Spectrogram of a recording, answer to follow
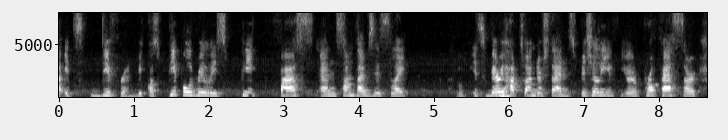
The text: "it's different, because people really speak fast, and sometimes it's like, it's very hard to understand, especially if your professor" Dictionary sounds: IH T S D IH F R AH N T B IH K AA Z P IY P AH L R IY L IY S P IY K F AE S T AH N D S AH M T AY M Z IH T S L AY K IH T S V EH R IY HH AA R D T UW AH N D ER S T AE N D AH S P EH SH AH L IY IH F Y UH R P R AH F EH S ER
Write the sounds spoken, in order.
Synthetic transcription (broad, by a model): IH T S D IH F R AH N T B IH K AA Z P IY P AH L R IY L IY S P IY K F AE S T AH N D S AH M T AY M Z IH T S L AY K IH T S V EH R IY HH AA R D T UW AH N D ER S T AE N D AH S P EH SH AH L IY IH F Y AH R P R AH F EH S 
